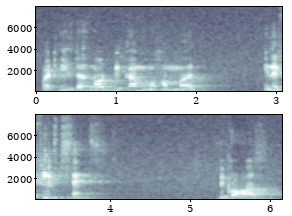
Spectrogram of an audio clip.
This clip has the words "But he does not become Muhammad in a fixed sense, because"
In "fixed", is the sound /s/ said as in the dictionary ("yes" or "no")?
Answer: yes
